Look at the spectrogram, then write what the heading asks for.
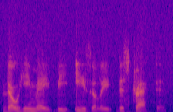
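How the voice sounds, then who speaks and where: Female narrator, lowish register, for an educational documentary. Scripted, measured, instructional delivery. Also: poor audio.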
